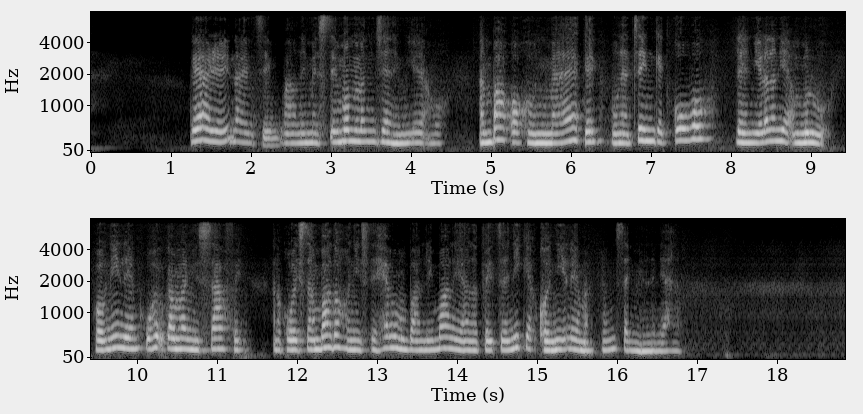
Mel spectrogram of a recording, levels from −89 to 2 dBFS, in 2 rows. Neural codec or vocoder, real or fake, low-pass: codec, 16 kHz in and 24 kHz out, 0.4 kbps, LongCat-Audio-Codec, fine tuned four codebook decoder; fake; 7.2 kHz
